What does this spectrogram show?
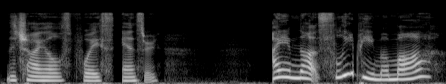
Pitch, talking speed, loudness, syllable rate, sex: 240 Hz, 120 wpm, -17 LUFS, 4.7 syllables/s, female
